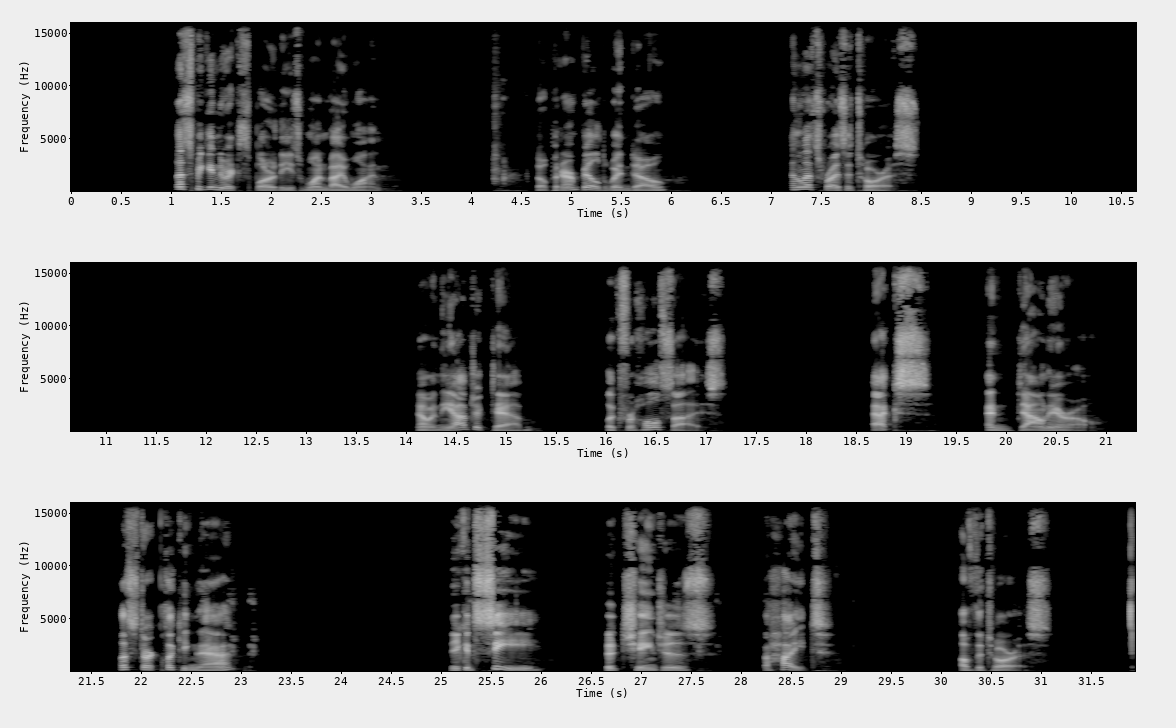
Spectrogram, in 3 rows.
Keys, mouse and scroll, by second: 4.2 ctrl+b, 9.6 z, 10.9 alt+click.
